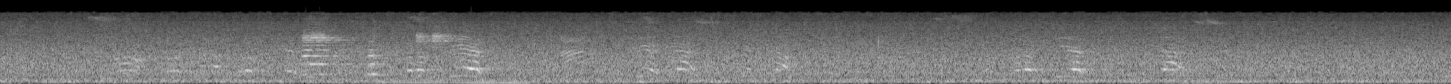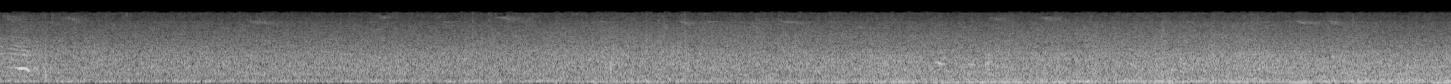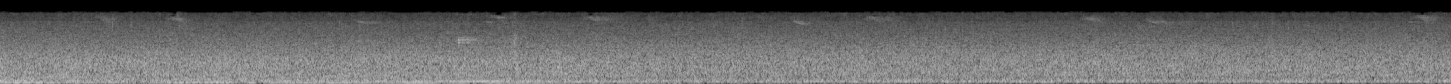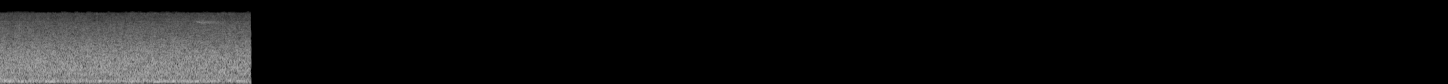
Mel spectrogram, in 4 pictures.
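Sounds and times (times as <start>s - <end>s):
car engine passing: 1.2s - 7.6s, 18.7s - 37.6s
loud rushing noise: 18.4s - 39.6s.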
